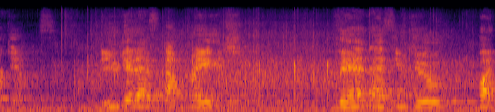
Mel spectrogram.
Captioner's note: audience applauding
